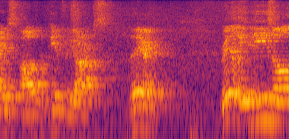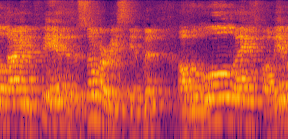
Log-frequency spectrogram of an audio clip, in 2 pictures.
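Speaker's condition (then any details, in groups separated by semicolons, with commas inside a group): No condition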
